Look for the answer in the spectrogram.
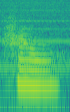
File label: "HAO", Isaan; เฮา; We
